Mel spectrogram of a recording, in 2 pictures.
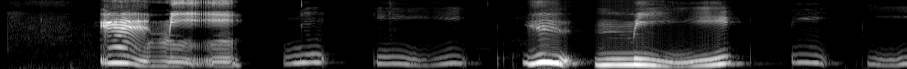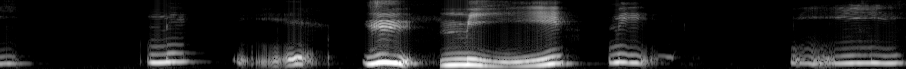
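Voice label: "yù mǐ", Mandarin Chinese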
